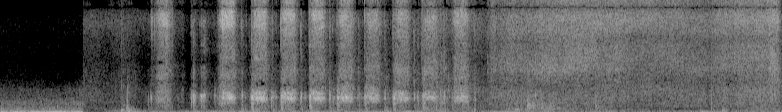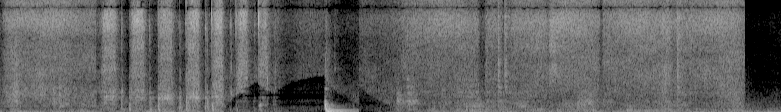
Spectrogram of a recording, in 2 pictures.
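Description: Paper towel rubbing over the bare steel of a motorcycle fuel tank in quick back-and-forth wiping strokes, a scrubbing hiss. The wiping stops briefly just after ten seconds in, then carries on.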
